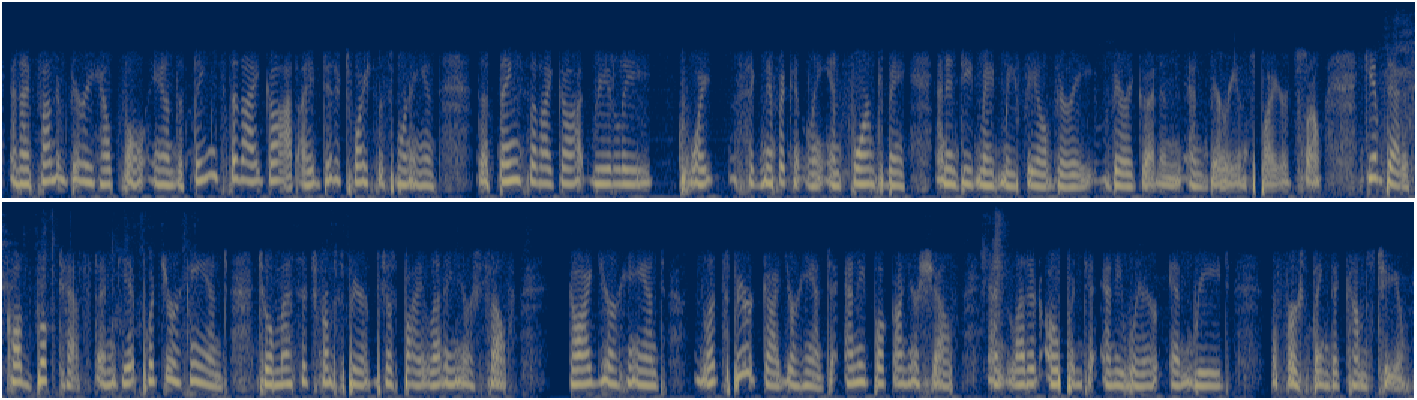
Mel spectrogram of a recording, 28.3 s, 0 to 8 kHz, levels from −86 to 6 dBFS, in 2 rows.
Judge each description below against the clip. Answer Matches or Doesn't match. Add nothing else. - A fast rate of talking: Doesn't match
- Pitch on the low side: Doesn't match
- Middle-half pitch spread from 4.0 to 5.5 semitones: Doesn't match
